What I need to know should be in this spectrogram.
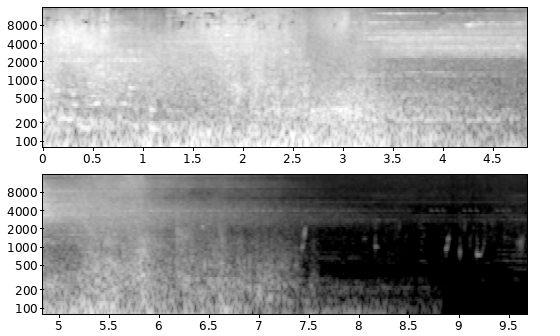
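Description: A triumphant game fanfare swells and fades away.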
